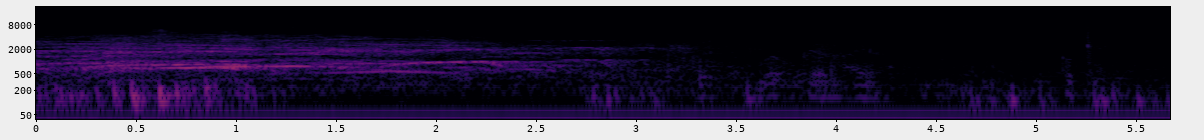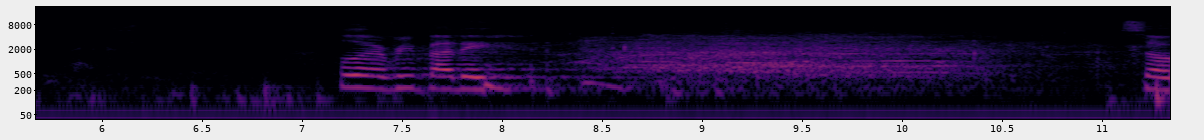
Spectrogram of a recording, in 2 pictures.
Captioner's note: cheering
